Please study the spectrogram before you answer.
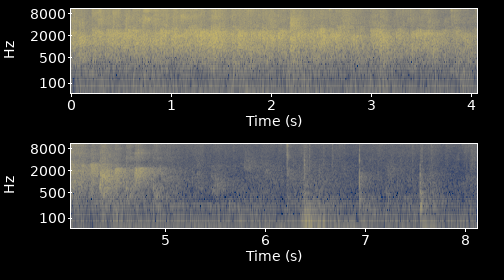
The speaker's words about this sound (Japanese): どうぞお越しください。拍手をお迎えください。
